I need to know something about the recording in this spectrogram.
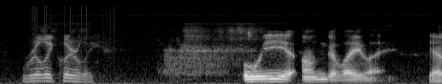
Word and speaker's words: Uiagalelei: Go ahead and pronounce his last name really clearly. Uiagalelei. Yeah, Uiagalelei.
